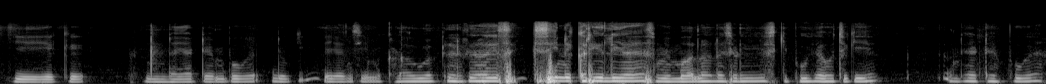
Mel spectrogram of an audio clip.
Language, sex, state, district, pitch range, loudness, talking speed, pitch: Hindi, male, Uttar Pradesh, Jalaun, 130-150 Hz, -23 LUFS, 190 wpm, 140 Hz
